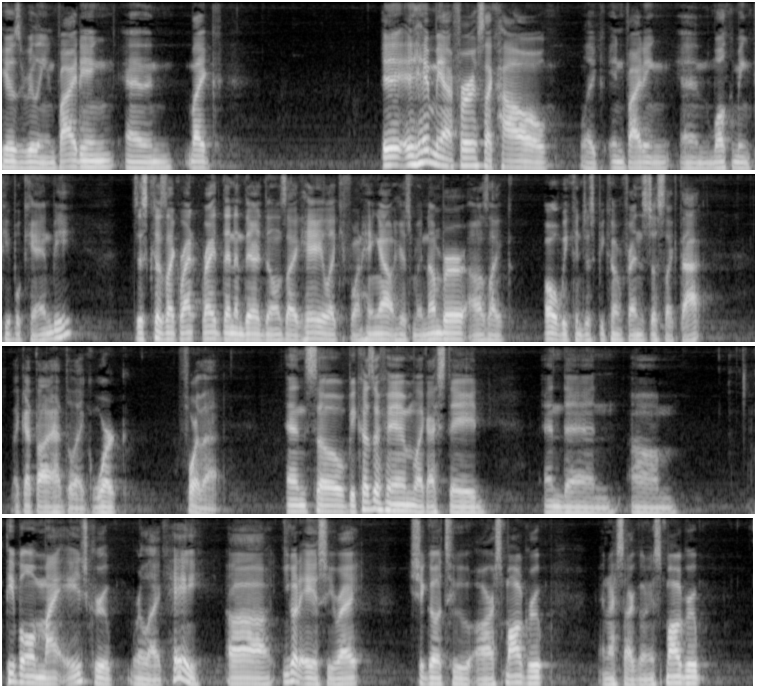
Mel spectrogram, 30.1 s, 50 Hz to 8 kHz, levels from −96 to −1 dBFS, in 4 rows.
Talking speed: 205 wpm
